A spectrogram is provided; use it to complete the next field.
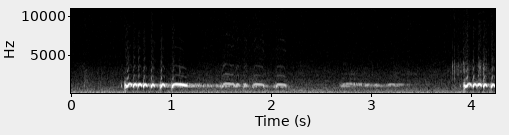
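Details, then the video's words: Juvenile zebra dove of a local strain, kept as a lure for wild doves, sings with a thick voice: loud stuttered cooing bursts, then drawn-out wavering coos, a pause, and a final stuttering burst over faint low hum. "ANAK PERKUTUT LOKAL GACOR SUARA TEBAL"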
